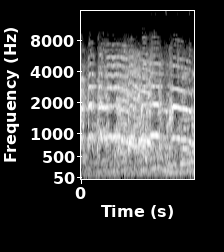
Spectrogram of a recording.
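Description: A Boston Roundhead gamefowl rooster crows loudly and close by at a crowded early-morning tiangge market in Malolos, a long strained call with a faint voice in the background.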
